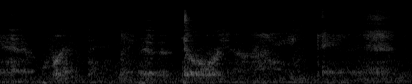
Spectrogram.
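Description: A person whispering faintly in short phrases.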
